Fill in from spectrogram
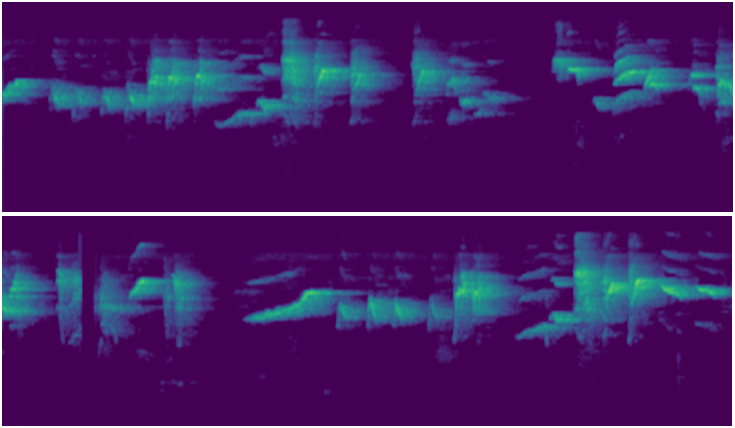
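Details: Answering a lure, a male white-eye pours out a fast, high-pitched twitter of rising slurs and sharp chirps, broken into bursts by several short pauses.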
